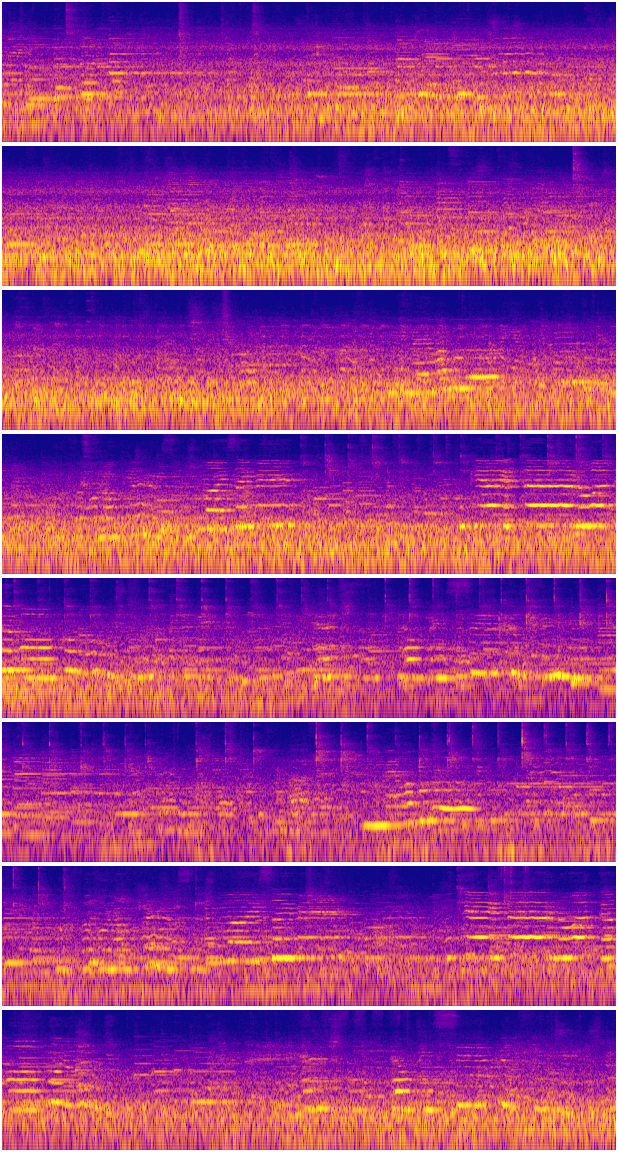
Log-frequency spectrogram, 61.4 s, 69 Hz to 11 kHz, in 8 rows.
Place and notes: Cais da Ribeira, Porto, Portugal - Ribeira do Porto - Fado
Ribeira do Porto - Fado Mapa Sonoro do Rio Douro Douro River Sound Map
February 2014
